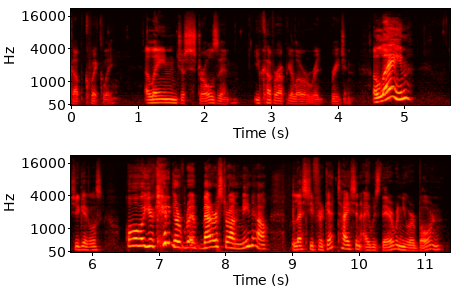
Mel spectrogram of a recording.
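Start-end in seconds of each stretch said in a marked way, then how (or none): 4.5-5.1 loud, very high cry of protest; embarrassed yelp. Acted. Boy caught undressing by Elaine, mortified yell. 6.5-11.3 high, loud teasing start, then easing; amused Elaine. Acted. Elaine to the embarrassed boy, amused and teasing.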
